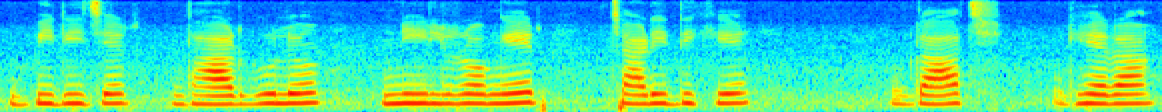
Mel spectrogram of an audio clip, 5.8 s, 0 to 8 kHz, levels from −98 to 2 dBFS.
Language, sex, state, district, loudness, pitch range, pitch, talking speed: Bengali, female, West Bengal, Kolkata, -16 LUFS, 240-250 Hz, 245 Hz, 80 wpm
